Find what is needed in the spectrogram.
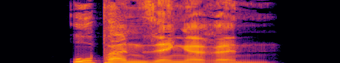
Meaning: female equivalent of Opernsänger
- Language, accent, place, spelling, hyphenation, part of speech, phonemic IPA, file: German, Germany, Berlin, Opernsängerin, Opern‧sän‧ge‧rin, noun, /ˈoːpɐnˌzɛŋɡəʁɪn/, De-Opernsängerin.ogg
